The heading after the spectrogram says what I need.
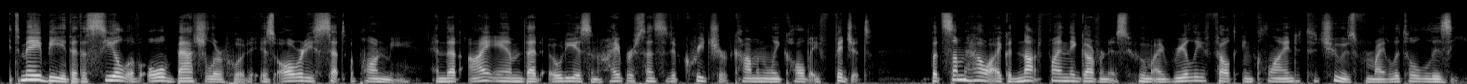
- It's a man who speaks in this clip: Yes, male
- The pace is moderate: Yes, average, 190 wpm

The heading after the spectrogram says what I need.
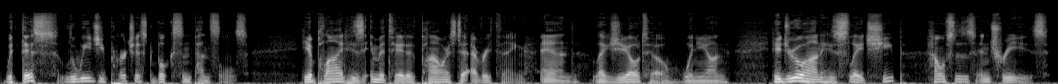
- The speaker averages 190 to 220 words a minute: No, average, 160 wpm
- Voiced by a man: Yes, male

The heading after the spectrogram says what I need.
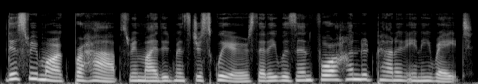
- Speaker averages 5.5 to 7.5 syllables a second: No, 5.0 syllables/s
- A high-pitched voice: No, medium, 180 Hz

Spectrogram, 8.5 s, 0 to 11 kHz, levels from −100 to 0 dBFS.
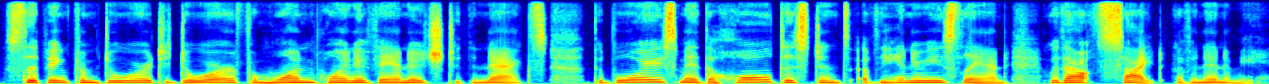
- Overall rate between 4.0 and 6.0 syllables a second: Yes, 5.3 syllables/s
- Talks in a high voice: Yes, high, 230 Hz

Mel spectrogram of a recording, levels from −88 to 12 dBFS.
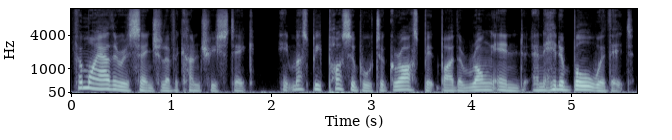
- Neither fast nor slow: No, fast, 275 wpm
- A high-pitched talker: No, low, 135 Hz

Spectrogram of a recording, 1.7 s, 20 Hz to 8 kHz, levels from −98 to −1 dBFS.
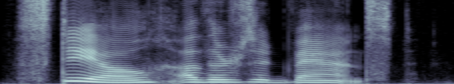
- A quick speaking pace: No, slow, 105 wpm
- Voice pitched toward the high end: Yes, high, 215 Hz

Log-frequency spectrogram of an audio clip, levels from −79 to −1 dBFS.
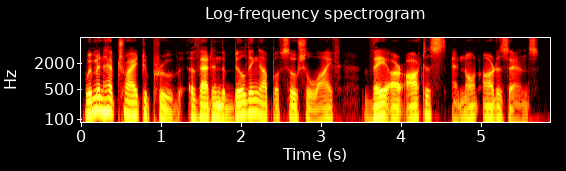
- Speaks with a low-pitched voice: Yes, low, 100 Hz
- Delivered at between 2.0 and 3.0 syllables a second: No, 5.2 syllables/s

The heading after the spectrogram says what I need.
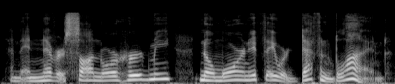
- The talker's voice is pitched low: No, high, 190 Hz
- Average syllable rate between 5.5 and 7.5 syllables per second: No, 5.1 syllables/s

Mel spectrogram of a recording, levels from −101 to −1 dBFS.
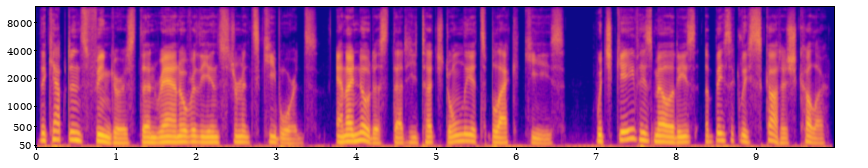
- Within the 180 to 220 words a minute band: No, average, 160 wpm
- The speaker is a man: Yes, male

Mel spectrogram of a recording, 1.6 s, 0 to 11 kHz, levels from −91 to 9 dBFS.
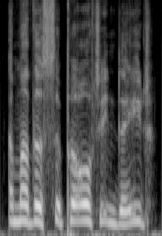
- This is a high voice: Yes, high, 205 Hz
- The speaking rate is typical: Yes, average, 150 wpm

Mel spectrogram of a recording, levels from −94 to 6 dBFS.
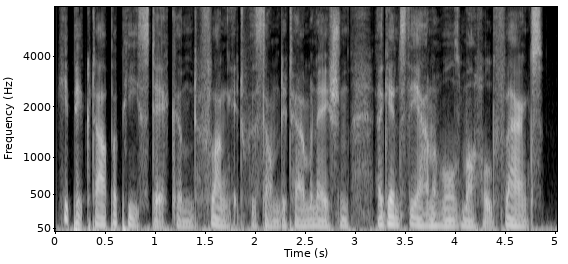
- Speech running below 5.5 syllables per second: No, 5.7 syllables/s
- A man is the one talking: Yes, male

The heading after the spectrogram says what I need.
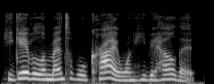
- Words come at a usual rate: No, fast, 250 wpm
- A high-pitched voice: Yes, high, 225 Hz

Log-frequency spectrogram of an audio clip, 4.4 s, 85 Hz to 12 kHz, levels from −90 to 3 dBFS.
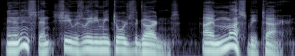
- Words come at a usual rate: Yes, average, 190 wpm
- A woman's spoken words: No, male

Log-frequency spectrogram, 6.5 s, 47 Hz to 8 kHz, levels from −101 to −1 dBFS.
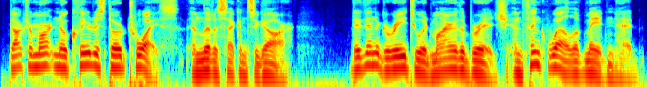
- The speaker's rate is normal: No, fast, 215 wpm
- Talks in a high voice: No, low, 120 Hz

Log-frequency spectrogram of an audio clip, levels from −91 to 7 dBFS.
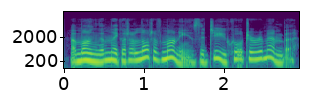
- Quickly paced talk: Yes, fast, 265 wpm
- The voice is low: No, high, 225 Hz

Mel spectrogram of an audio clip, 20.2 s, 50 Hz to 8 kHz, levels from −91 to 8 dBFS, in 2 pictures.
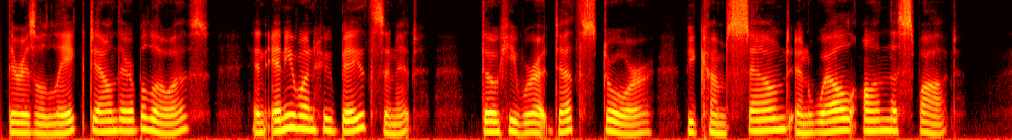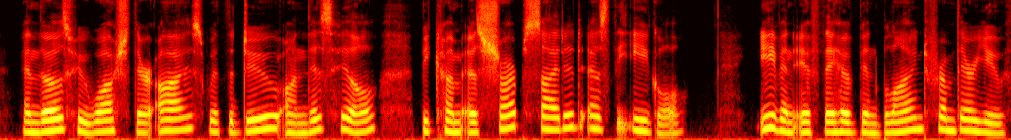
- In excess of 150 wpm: Yes, average, 165 wpm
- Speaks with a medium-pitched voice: Yes, medium, 180 Hz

